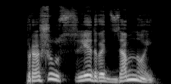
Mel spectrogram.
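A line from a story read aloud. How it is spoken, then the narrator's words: Strained, exhausted. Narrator (Russian): выдавил из последних сил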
